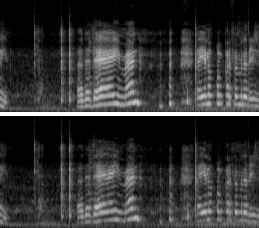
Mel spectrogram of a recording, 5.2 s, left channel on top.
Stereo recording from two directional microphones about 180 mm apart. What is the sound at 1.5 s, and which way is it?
A woman's voice, 60° left (ahead or behind).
